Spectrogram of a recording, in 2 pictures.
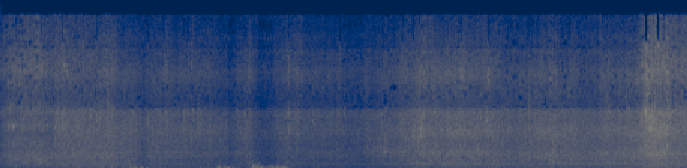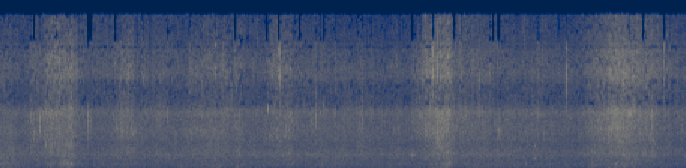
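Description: Waves wash onto a small beach in steady, rolling surges, mixed with heavy wind buffeting the microphone and a few louder thumps near the start, with no voices.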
